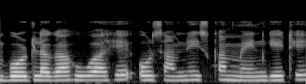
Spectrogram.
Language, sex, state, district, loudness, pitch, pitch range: Hindi, female, Himachal Pradesh, Shimla, -17 LUFS, 200 Hz, 195-205 Hz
